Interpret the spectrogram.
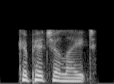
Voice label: "capitulate", English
